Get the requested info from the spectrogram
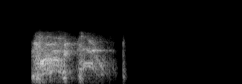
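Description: A person clearing their throat once, a short burst just under a second long, heard over a call-in telephone line.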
